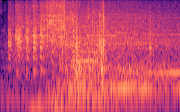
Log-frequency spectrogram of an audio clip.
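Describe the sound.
A car engine starts and then revs into a loud, steady, mid-pitched drone as the car rolls off a curb outside a nightclub and drives away.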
